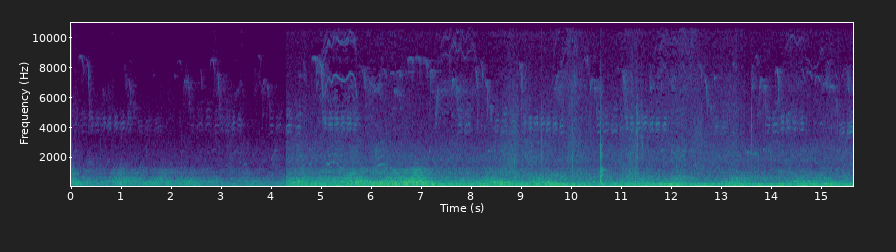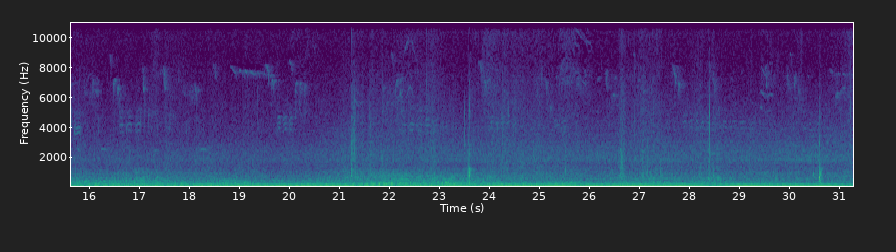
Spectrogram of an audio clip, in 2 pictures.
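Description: A steady low engine drone that starts suddenly about four seconds in and runs on evenly, over quieter outdoor background before it.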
